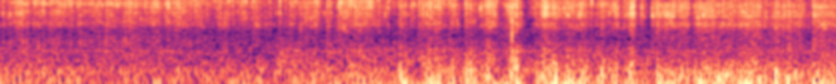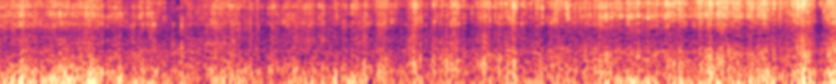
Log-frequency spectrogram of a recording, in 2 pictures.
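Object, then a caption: Plastic velcro hair rollers. Long nails scratch along the bristled surface of two pink, hollow velcro plastic hair rollers held side by side. The result is a steady, dense, bright scratching and crackling texture with a soft low rumble underneath, holding an even level throughout.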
